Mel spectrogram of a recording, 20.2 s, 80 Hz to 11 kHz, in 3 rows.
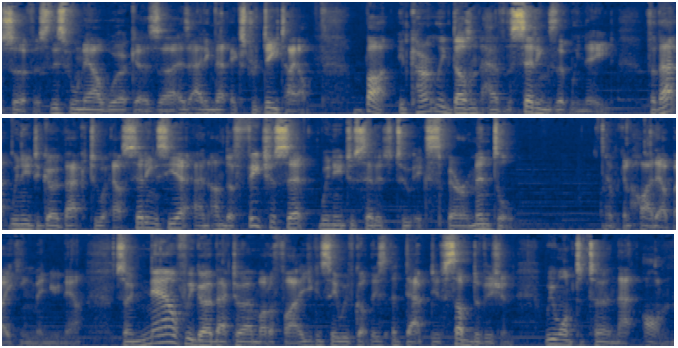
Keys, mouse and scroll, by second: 6.8 click, 9.3-12.3 drag, 13.1-15.0 drag, 19.4 click.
